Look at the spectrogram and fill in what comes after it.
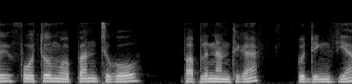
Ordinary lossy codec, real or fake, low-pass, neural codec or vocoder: Opus, 24 kbps; fake; 7.2 kHz; codec, 16 kHz, 1 kbps, X-Codec, WavLM features, trained on Multilingual LibriSpeech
